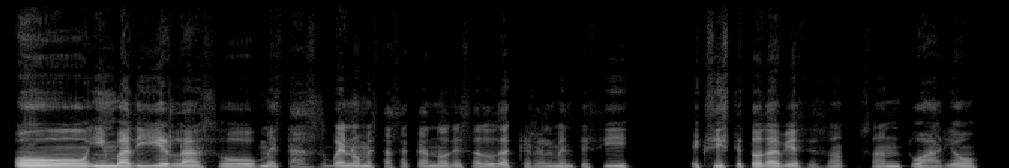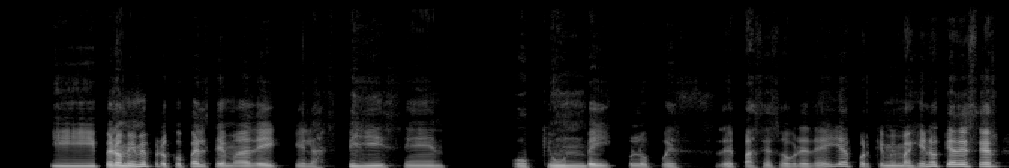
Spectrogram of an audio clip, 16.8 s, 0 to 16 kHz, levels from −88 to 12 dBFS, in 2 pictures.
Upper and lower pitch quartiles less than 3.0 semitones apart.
Yes: narrow, 2.6 semitones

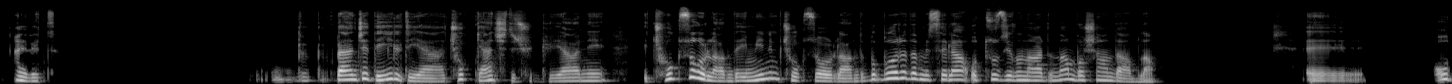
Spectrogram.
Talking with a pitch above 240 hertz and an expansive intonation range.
No: medium, 185 Hz; wide, 6.2 semitones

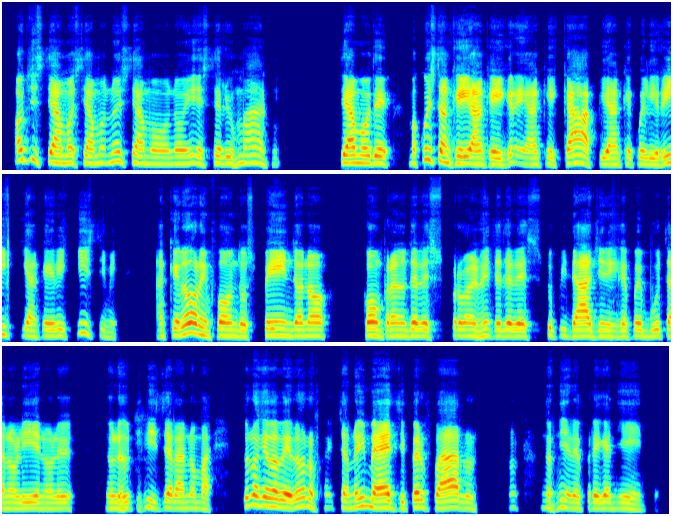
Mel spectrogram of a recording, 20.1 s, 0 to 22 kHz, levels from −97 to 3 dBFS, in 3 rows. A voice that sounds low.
No: medium, 155 Hz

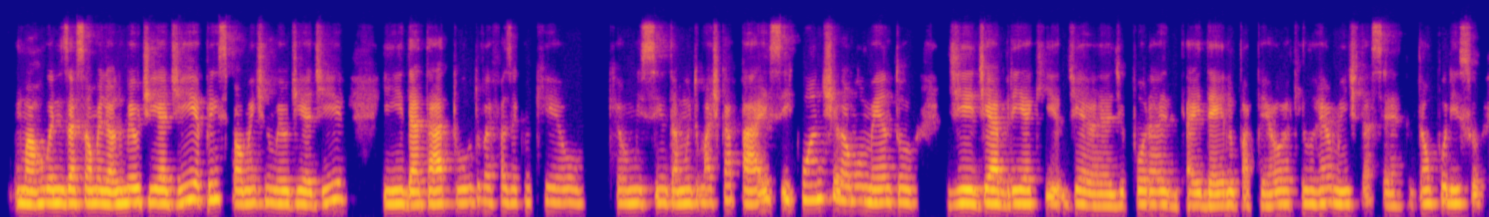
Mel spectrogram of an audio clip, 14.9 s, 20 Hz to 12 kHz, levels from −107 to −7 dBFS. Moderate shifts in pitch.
No: narrow, 1.6 semitones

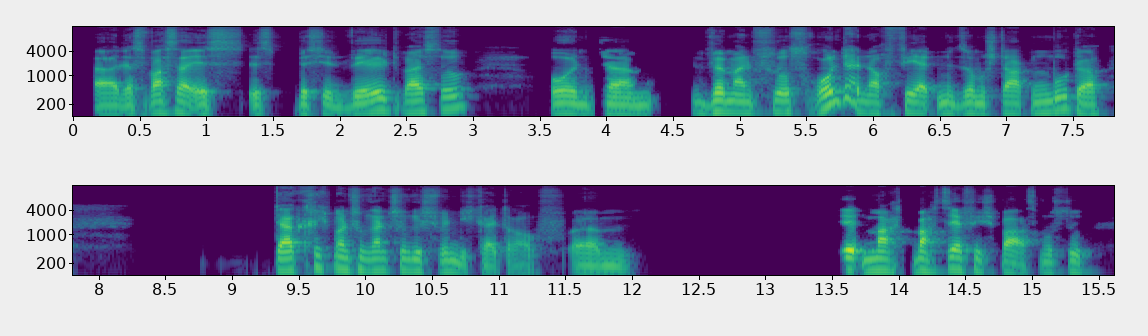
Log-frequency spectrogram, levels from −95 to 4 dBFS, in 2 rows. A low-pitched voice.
Yes: low, 115 Hz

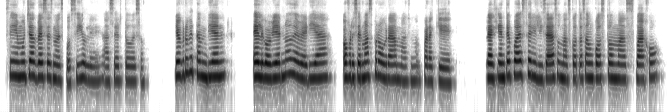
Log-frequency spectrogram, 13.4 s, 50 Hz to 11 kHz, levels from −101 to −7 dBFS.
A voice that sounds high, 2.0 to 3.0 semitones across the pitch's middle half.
Yes: very high, 260 Hz; narrow, 2.4 semitones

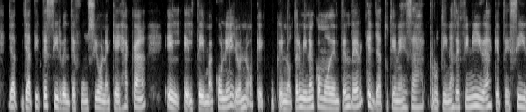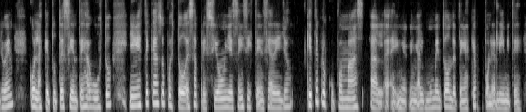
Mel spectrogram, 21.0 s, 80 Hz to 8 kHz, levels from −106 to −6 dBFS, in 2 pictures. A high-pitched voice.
No: medium, 175 Hz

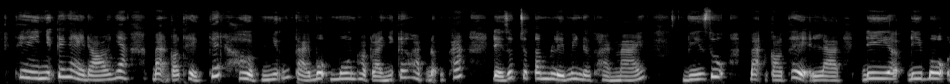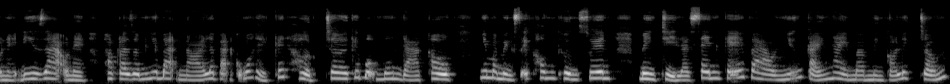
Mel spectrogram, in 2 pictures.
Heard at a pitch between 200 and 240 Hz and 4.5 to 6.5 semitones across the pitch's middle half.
No: very high, 250 Hz; average, 4.8 semitones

